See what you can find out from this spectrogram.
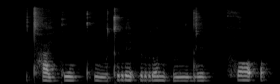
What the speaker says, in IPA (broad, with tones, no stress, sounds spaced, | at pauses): tʰ a˨˩ j k w u˨˩ k̚ pʰ uː˨˩ t r e˥˩ ʔ r o˥˩ n ʔ ɯ˦˥ ŋ d e˥˩ k̚ | f ɔ˥˩ ʔ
